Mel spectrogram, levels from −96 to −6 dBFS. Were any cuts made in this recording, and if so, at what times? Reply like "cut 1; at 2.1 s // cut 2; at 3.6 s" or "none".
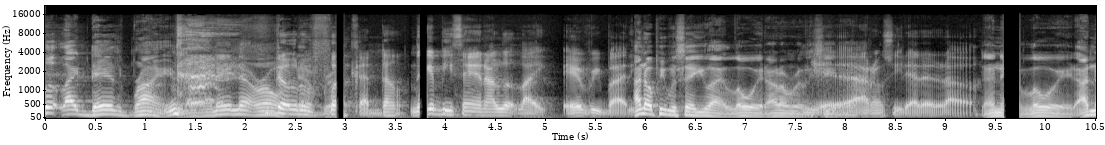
cut 1; at 3.6 s

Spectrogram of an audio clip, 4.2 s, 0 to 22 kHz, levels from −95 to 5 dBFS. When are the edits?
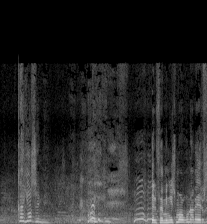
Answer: cut 1; at 3.0 s

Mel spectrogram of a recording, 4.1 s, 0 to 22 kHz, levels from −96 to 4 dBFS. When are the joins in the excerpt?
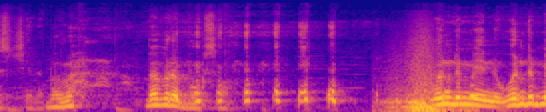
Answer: cut 1; at 3.2 s

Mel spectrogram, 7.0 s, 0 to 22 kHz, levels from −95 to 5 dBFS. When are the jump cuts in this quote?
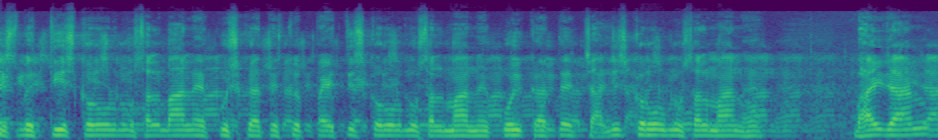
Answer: none

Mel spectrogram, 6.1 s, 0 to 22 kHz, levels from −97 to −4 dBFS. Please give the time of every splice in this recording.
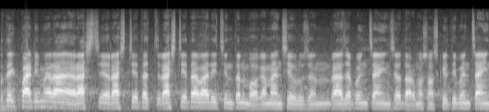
none

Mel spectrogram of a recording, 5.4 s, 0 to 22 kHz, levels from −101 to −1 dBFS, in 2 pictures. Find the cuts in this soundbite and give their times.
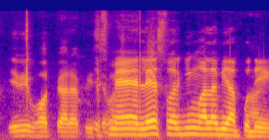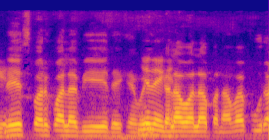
none

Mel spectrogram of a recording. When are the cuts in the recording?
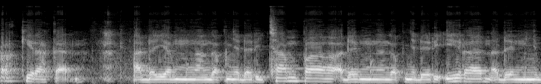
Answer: none

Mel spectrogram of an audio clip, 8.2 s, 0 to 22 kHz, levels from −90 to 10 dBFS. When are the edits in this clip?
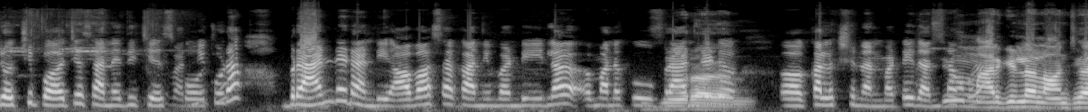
cut 1; at 1.5 s // cut 2; at 7.3 s

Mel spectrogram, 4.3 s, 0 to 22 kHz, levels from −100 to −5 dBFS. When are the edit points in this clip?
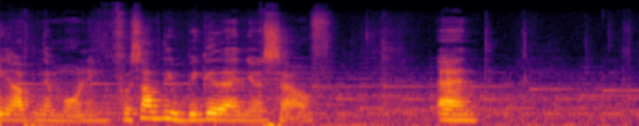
none

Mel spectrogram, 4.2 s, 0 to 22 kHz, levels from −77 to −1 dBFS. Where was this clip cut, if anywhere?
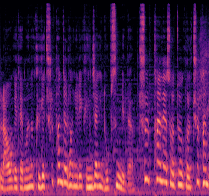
cut 1; at 2.7 s

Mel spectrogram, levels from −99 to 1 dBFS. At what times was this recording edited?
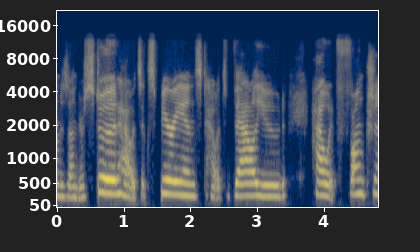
none

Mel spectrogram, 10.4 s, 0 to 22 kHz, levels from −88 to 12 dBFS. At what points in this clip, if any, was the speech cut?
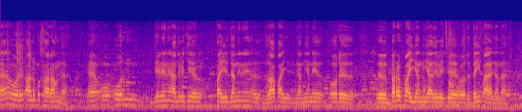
none

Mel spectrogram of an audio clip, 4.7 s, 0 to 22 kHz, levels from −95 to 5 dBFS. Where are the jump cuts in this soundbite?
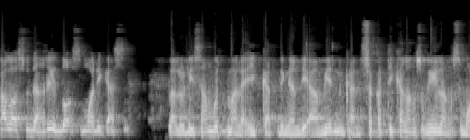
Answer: cut 1; at 1.5 s

